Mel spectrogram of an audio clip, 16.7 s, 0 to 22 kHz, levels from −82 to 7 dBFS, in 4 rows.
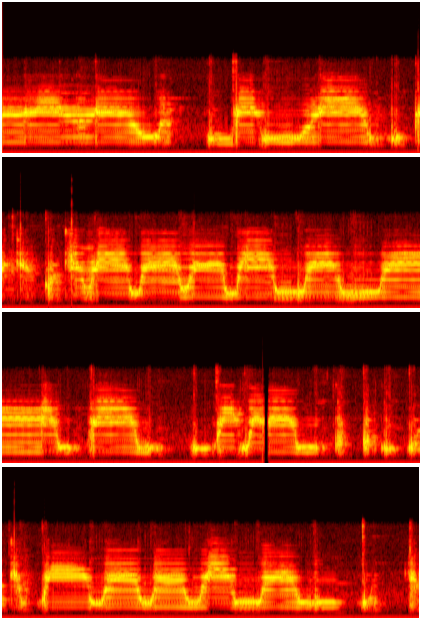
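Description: At 10.93 to 11.03 s, damaged data in the compressed stream makes the decoder misread frames and lose sync, giving a brief glitch that shows as a garbled spectrogram block.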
